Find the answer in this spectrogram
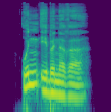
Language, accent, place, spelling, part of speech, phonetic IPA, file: German, Germany, Berlin, unebenere, adjective, [ˈʊnʔeːbənəʁə], De-unebenere.ogg
- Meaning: inflection of uneben: 1. strong/mixed nominative/accusative feminine singular comparative degree 2. strong nominative/accusative plural comparative degree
